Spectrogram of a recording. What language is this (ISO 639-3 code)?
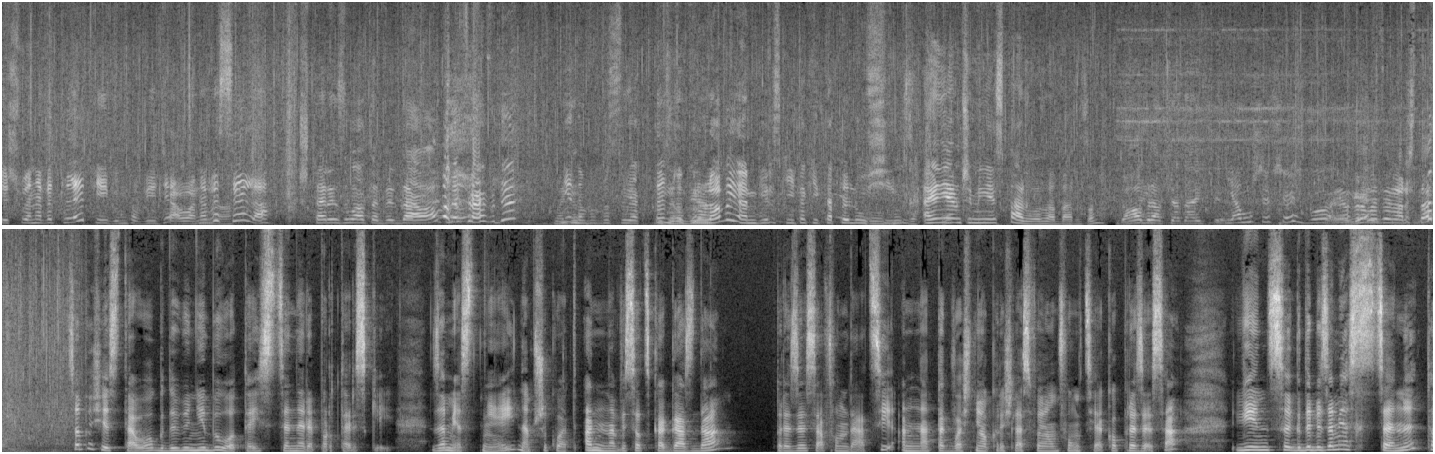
pol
